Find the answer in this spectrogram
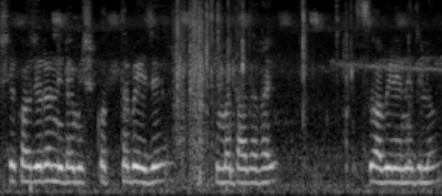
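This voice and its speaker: Hoarse fast-talking woman vlogging at home. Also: fairly high pitch, monotone, noisy background. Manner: chatty, addresses viewers warmly as friends. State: hoarse, sore throat. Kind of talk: casual daily-life vlog narration. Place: home kitchen and courtyard.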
